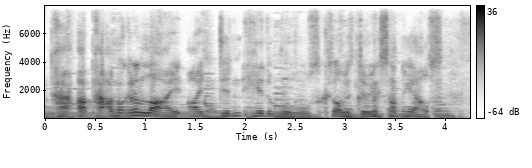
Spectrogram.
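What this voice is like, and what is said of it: Imitates another person's voice. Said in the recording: “why are you doing a Mark impression?”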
